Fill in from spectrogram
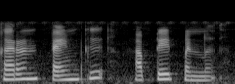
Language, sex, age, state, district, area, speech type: Tamil, female, 45-60, Tamil Nadu, Thoothukudi, rural, read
